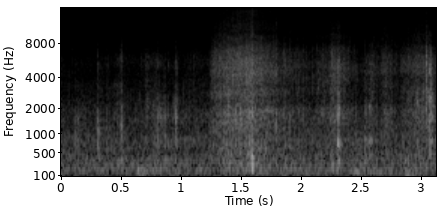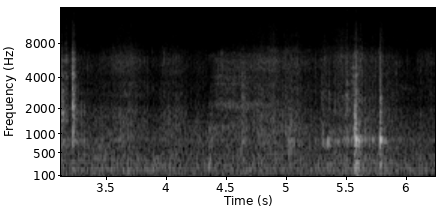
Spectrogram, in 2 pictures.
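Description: Plastic bags rustling and items clattering as a hand rummages through a dumpster: a short rustle about a second and a half in, then scattered sharp clicks and knocks, the loudest near the end.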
